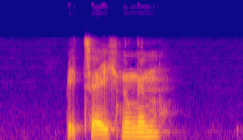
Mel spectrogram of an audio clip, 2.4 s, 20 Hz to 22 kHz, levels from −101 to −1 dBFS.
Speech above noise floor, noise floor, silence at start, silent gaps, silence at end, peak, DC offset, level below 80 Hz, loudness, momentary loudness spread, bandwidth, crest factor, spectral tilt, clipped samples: 49 dB; -65 dBFS; 0.65 s; none; 0.75 s; -2 dBFS; under 0.1%; -64 dBFS; -17 LUFS; 12 LU; 7.6 kHz; 18 dB; -5.5 dB/octave; under 0.1%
